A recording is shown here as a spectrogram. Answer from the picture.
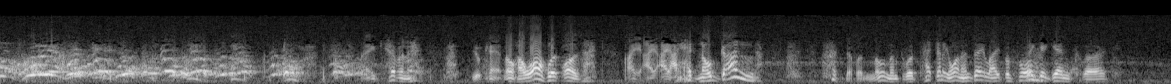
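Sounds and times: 
pack of husky dogs barking and yipping excitedly: 0.0 - 4.7
speech: 5.1 - 7.7, 8.3 - 11.2.

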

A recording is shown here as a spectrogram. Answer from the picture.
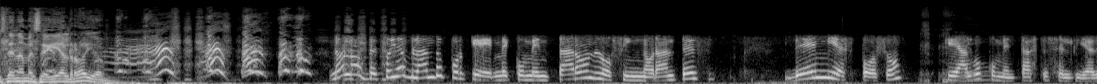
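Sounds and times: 
speech: 0.0 - 1.3, 3.3 - 7.2, 7.8 - 10.9
dog barking: 1.2 - 4.0.

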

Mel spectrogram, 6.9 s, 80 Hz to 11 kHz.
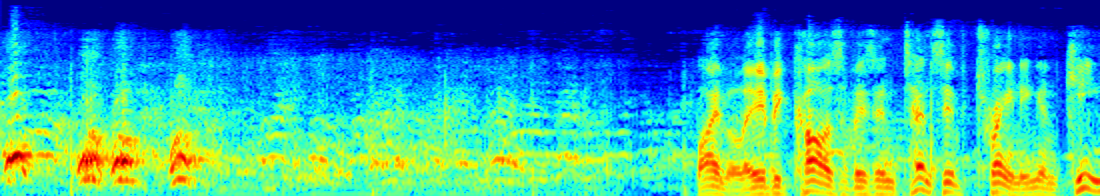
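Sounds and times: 
tracking dog barking near the back door of a cafe: 0.0 - 1.3
indistinct chatter: 0.0 - 6.8
speech: 4.4 - 6.8.

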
